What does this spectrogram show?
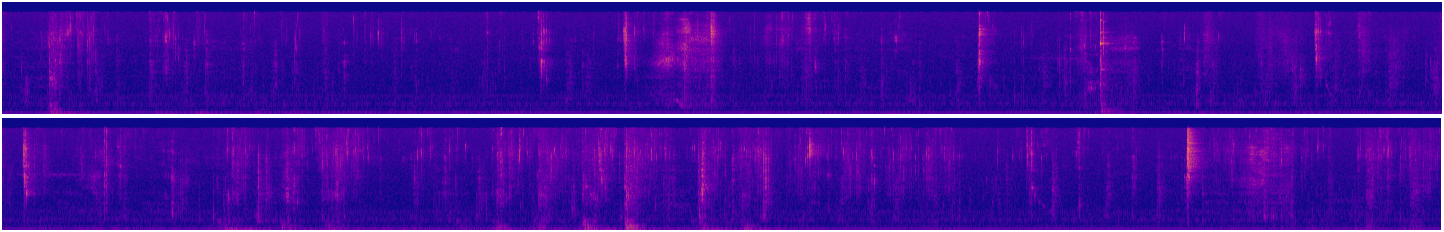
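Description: Close-up eating sounds of a person chewing mouthfuls of rice and mutton curry eaten by hand, with irregular sharp clicks and smacks. A faint steady hum sits underneath.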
